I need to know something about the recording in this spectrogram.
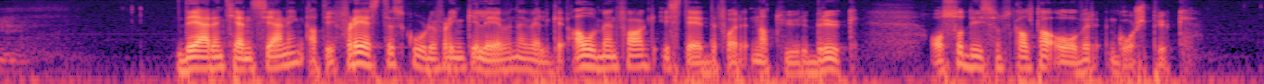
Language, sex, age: Norwegian, male, 49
